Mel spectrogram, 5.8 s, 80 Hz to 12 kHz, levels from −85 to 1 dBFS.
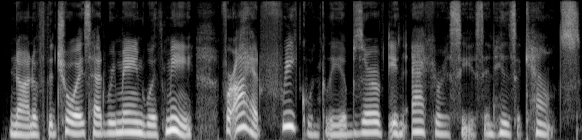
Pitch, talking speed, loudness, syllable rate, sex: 205 Hz, 175 wpm, -18 LUFS, 5.4 syllables/s, female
